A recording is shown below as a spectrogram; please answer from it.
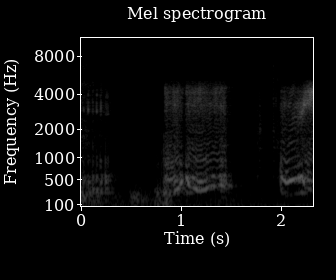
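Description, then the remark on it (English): Three buzzy fart sounds blown with the mouth, fairly loud, each a half-second to second-long raspberry separated by brief pauses, with no talking in between. “Three fart sounds.”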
